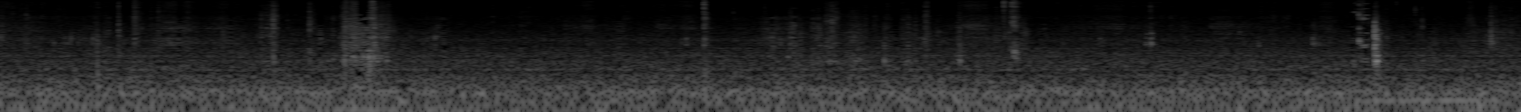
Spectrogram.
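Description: Steady low hum inside a pickup truck's cab, with a few faint short clicks and smacks from a man chewing a sandwich and eating fries.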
